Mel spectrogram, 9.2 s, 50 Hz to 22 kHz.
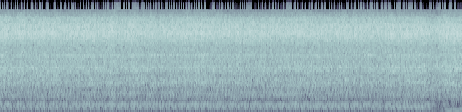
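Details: Freshly rebuilt CJ5 snowblower Jeep F-head four-cylinder, original cam with break-in lube, held at fast idle to seat rings: smooth even drone, no knocks or ticks; normal running during break-in.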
